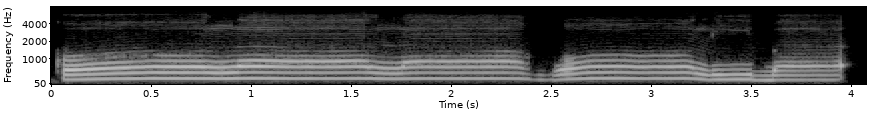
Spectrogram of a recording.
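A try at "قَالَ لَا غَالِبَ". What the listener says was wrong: qala la, nekannya kurang nih. Qala la ghaliba. Qala la ghaliba.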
